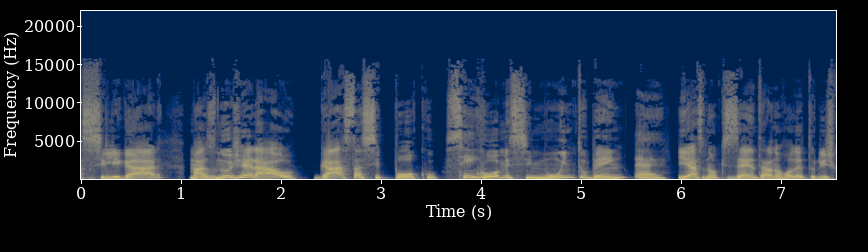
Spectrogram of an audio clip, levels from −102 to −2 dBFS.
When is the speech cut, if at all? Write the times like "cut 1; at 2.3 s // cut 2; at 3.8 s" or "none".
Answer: cut 1; at 0.9 s // cut 2; at 2.3 s // cut 3; at 6.2 s

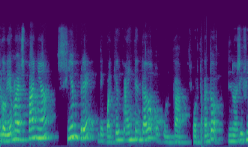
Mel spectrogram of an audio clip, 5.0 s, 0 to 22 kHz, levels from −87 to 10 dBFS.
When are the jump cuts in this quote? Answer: cut 1; at 2.5 s // cut 2; at 3.8 s

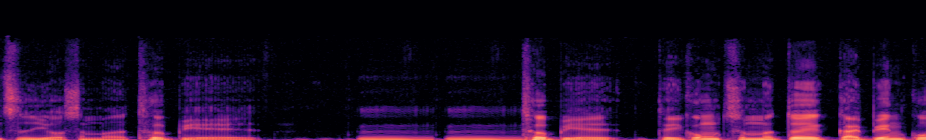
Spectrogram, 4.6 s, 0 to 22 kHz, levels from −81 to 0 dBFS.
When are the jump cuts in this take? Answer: cut 1; at 2.2 s

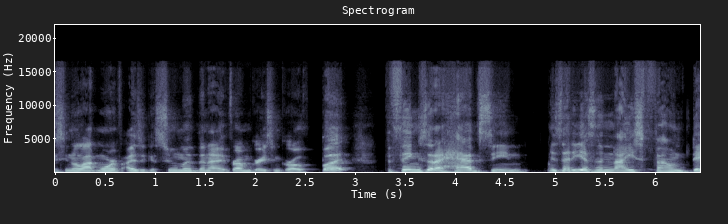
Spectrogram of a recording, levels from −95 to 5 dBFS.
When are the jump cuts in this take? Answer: cut 1; at 1.7 s // cut 2; at 3.1 s // cut 3; at 4.8 s

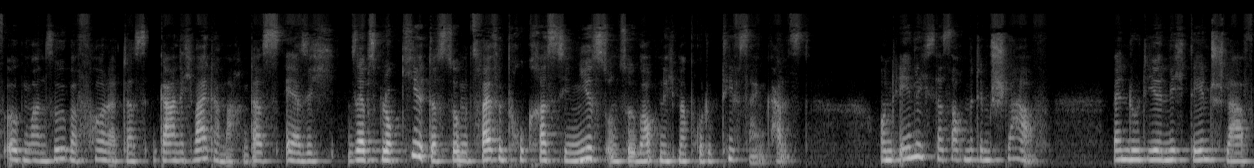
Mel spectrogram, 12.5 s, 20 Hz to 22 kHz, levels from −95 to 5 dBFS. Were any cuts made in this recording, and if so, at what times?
cut 1; at 1.5 s // cut 2; at 2.5 s // cut 3; at 9.3 s

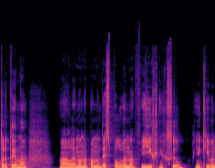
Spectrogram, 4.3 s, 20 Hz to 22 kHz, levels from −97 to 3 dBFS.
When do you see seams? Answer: none

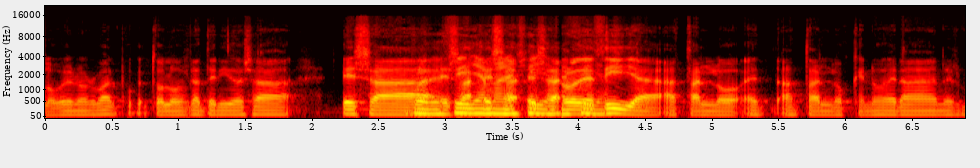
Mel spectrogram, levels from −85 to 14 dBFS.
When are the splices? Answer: cut 1; at 1.1 s // cut 2; at 2.0 s // cut 3; at 3.9 s

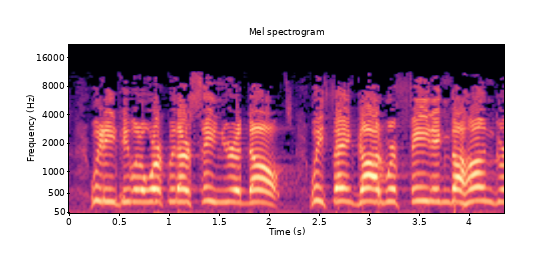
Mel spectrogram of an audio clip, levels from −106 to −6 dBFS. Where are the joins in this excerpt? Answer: none

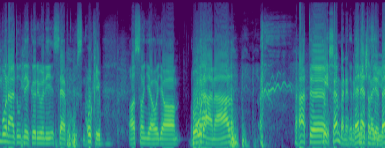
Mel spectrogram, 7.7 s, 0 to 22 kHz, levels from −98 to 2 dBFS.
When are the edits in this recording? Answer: none

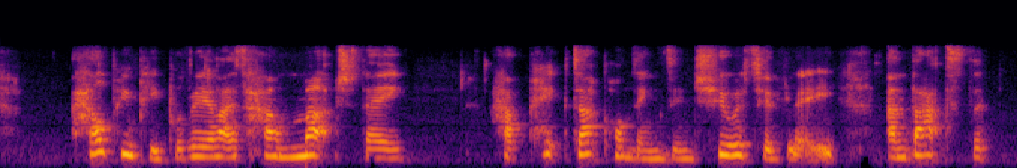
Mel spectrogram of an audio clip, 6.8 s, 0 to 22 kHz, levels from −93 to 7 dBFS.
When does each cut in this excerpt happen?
cut 1; at 1.2 s // cut 2; at 4.2 s

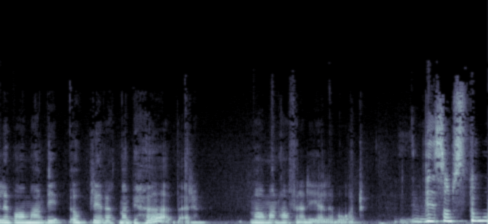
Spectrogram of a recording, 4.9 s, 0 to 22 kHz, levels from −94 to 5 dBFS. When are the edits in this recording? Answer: cut 1; at 3.0 s

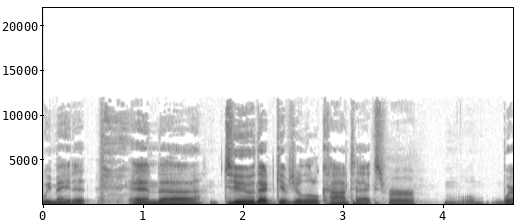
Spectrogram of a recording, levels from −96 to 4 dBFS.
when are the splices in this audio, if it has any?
cut 1; at 2.3 s

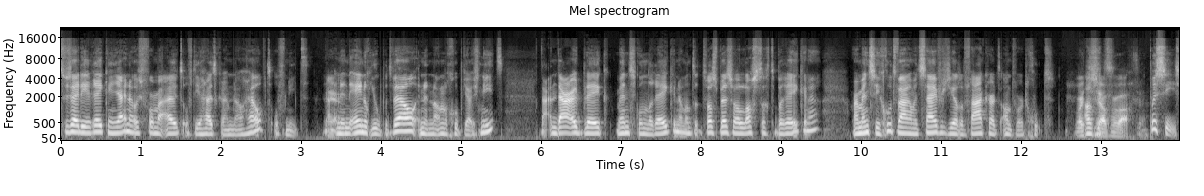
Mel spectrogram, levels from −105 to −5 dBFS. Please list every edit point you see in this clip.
cut 1; at 3.2 s // cut 2; at 3.8 s // cut 3; at 7.2 s // cut 4; at 12.6 s

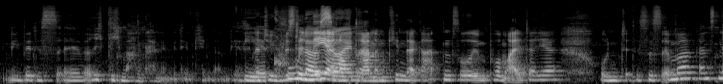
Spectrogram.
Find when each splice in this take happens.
cut 1; at 6.3 s

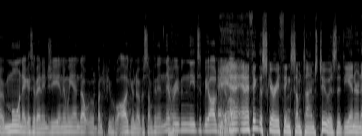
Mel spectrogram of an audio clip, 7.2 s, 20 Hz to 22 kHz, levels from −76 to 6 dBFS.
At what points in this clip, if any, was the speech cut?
none

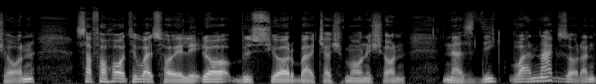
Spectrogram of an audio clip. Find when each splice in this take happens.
cut 1; at 2.0 s // cut 2; at 5.0 s

